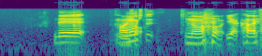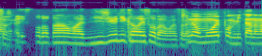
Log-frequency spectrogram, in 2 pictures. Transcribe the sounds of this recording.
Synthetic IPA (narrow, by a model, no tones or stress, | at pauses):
d̪e̞ | moːçi̥t̪o | kʲinoːiakaβaisoːaisoːd̪anamaɲ̟iʑɨːɲ̟ĩkaβaisoːd̪amosoɾeinoːmoːipːomʲit̪anoɡa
